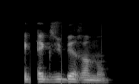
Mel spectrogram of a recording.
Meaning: exuberantly
- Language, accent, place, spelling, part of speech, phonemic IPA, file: French, France, Lyon, exubéramment, adverb, /ɛɡ.zy.be.ʁa.mɑ̃/, LL-Q150 (fra)-exubéramment.wav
